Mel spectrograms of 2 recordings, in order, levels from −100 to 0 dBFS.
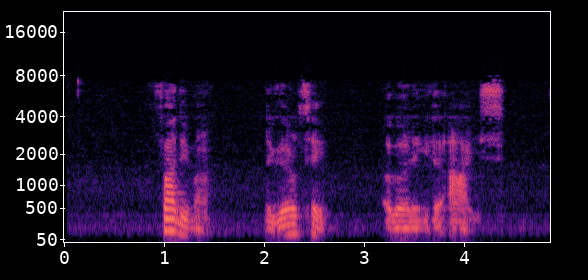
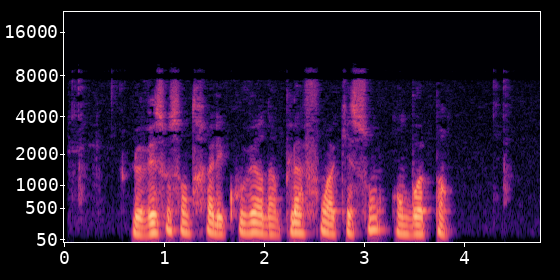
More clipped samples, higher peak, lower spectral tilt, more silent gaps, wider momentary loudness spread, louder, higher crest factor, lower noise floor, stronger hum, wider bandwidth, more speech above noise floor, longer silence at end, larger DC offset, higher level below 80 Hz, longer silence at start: neither; second, -14 dBFS vs -2 dBFS; second, -5 dB/octave vs -8 dB/octave; neither; first, 13 LU vs 8 LU; second, -36 LUFS vs -21 LUFS; about the same, 24 dB vs 20 dB; first, -71 dBFS vs -57 dBFS; neither; about the same, 8 kHz vs 7.8 kHz; about the same, 36 dB vs 37 dB; second, 0.5 s vs 0.95 s; neither; second, -78 dBFS vs -64 dBFS; first, 0.9 s vs 0.7 s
